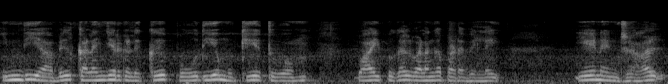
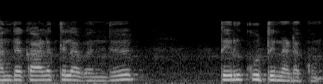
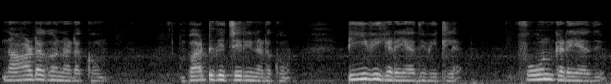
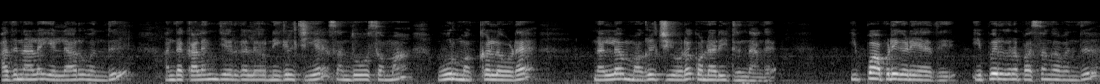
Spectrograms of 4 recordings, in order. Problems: constant background noise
